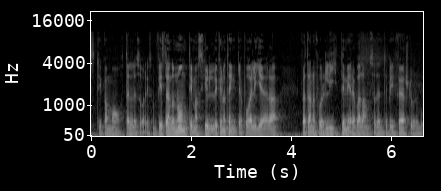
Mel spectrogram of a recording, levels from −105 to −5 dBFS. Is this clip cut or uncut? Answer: uncut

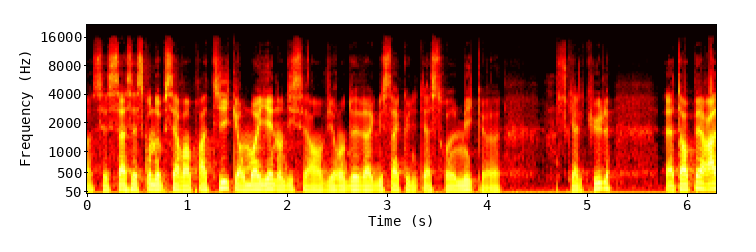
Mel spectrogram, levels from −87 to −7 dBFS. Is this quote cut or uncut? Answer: cut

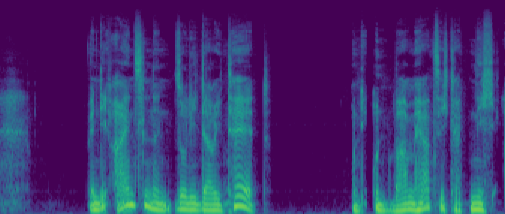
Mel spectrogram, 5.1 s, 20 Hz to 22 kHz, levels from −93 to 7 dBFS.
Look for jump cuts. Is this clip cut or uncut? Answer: cut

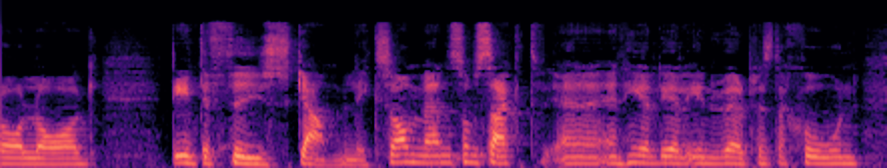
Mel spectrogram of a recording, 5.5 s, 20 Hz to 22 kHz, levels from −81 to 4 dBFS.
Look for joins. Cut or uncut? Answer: uncut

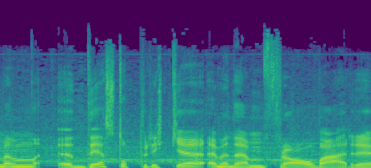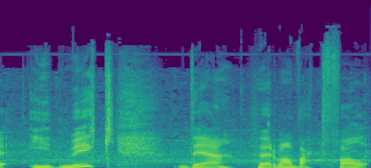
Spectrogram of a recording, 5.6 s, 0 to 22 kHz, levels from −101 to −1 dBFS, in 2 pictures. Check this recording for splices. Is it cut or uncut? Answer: uncut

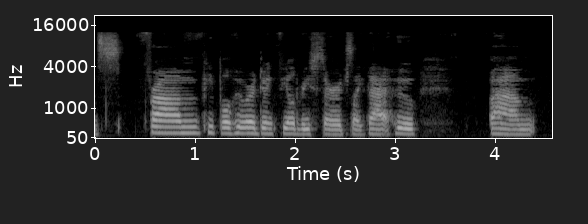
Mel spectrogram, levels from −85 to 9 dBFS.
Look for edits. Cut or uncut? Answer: cut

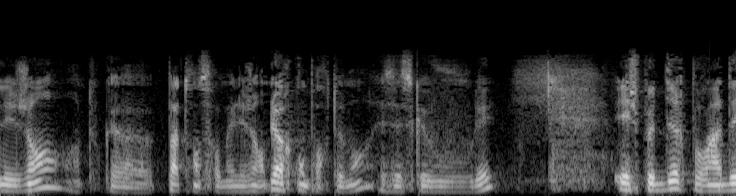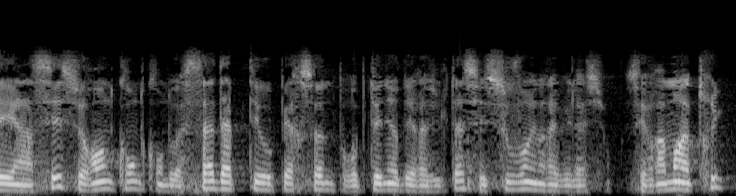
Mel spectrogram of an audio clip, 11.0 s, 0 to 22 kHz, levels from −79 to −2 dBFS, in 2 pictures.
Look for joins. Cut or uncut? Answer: cut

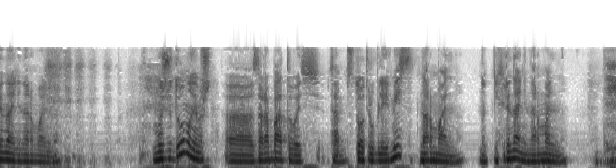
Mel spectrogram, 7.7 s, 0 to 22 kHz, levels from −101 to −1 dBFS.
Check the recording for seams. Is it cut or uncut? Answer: cut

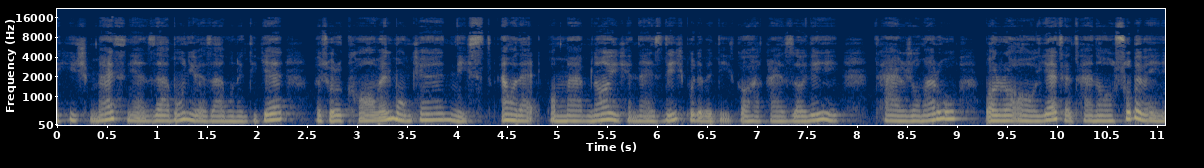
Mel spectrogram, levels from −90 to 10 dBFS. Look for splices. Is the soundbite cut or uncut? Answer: cut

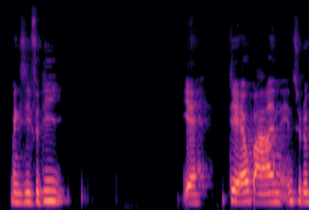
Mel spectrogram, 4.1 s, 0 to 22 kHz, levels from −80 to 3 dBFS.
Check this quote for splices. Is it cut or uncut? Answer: cut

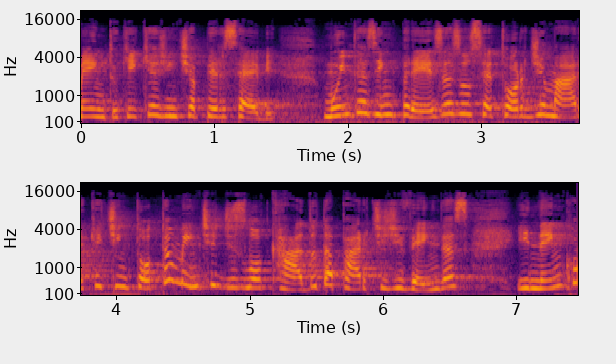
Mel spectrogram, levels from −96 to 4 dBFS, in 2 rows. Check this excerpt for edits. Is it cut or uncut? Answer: uncut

